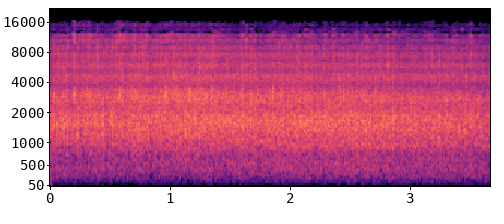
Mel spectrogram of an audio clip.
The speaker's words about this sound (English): Clap it up for me one time.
